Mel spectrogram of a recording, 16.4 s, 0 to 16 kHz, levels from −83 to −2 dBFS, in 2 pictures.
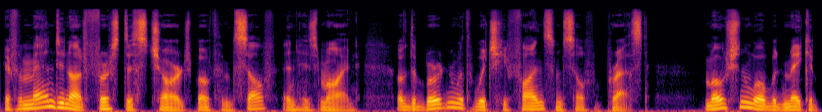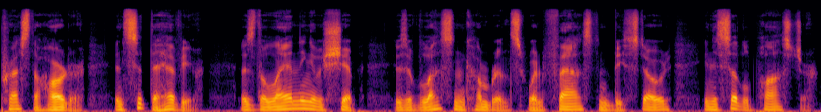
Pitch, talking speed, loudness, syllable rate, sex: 95 Hz, 185 wpm, -19 LUFS, 4.9 syllables/s, male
